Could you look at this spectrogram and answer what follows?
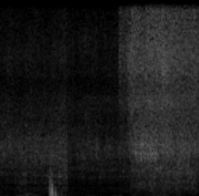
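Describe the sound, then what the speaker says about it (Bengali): Loud hissing sizzle as chopped onions drop into hot oil, rising suddenly partway through after a brief clatter. "কড়াইয়ে তেল দিয়েছি গরম হয়ে গেছে এখন পেঁয়াজ কুচি"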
